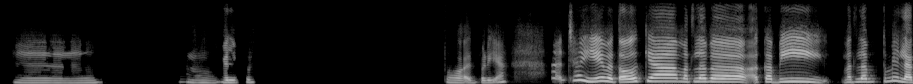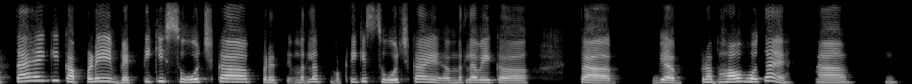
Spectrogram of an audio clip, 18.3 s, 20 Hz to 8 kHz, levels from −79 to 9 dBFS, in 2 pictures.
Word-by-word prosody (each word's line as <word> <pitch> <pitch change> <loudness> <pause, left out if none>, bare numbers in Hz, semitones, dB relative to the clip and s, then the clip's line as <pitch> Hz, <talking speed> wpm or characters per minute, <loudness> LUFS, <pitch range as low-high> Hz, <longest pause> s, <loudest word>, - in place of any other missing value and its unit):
हुँ, 215 - -14
हुँ। 195 +1 -12 0.9
हुँ 210 -2 -14
बिल्कुल। 215 +2 -6 1.9
बहुत 215 -3 -5
बढ़िया। 205 +7 -6 0.5
अच्छा 430 -1 -6
ये 340 -3 +4
बताओ 285 -2 +5
क्या 320 -2 +5 0.2
मतलब 295 +1 +1
अ, 270 -5 +4
कभी 275 -1 +2 0.2
मतलब, 275 +3 -1
तुम्हे 350 +3 -4
लगता 240 +2 +2
है 380 - +2
कि 385 0 -4
कपड़े 295 +3 +2
व्यक्ति 230 +2 -4
की 325 +4 -2
सोच 270 -2 -1
का 290 -1 +4
प्रत 245 -5 -7
मतलब 260 +4 -5
व्यक्ति 225 +5 -9
की 305 - -6
सोच 250 -5 -3
का 270 - +1 0.2
अ, - - -1
मतलब 230 +1 -2
एक 225 0 -2
अ, 200 -1 -1 0.6
प 215 -3 +3 0.4
य 225 -3 +4 0.2
प्रभाव 260 +4 +2
होता 285 +6 +1
है? 230 -11 0 0.3
हाँ, 230 0 -2 0.3
हुँ। 220 +1 -16
250 Hz, 130 wpm, -21 LUFS, 220-285 Hz, 1.9 s, बताओ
